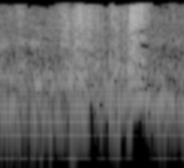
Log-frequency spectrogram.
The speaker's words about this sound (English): Pages rustling. Am I hearing clicks out there?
